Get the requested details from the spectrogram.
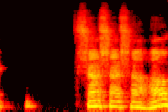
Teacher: શષ હ બોલીશું તો ગરમ હવા આવશે પરિણામે એને ઉષ્મ કહીશું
